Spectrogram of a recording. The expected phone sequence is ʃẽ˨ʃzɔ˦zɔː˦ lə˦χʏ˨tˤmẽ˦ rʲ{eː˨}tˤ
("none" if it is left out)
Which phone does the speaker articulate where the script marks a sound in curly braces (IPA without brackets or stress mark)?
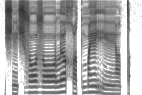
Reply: ẽː˨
